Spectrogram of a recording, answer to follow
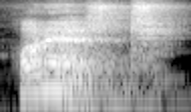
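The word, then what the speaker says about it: honest: এমপির আগে এন বসবে অনেস্ট এই হল একটি কনসোনেন্ট এই হল একটি কনসোনেন্ট তা সত্ত্বেও তার আগে এন বসবে কারণ এইচটা লুপ্ত থাকবে এইচ এর উচ্চারণটা লুপ্ত থাকবে যেমন এখানে হনেস না হয়ে অনেস্ট না হয়ে উচ্চারণটা হবে অনেস্ট।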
